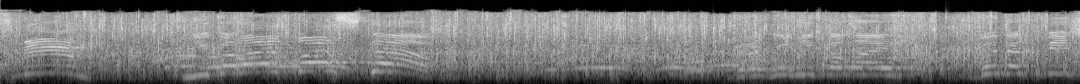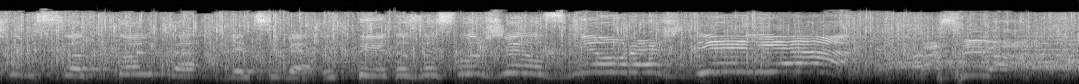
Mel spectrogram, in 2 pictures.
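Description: A young woman sings into a microphone over music.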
